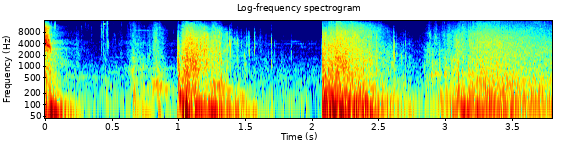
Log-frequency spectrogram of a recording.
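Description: A game's attack effect whooshes and thuds.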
